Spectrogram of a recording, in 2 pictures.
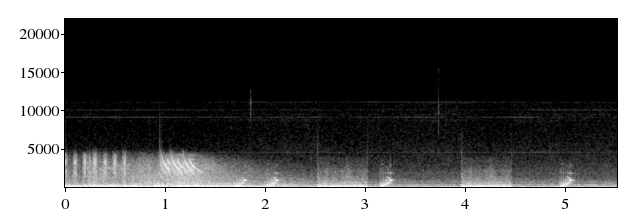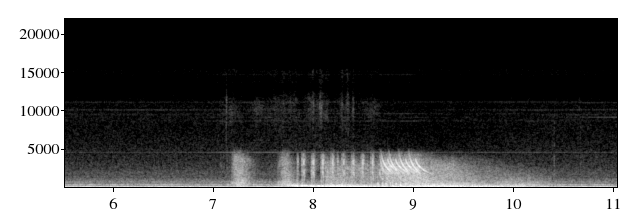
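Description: Explosions and gunfire boom in a battle.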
